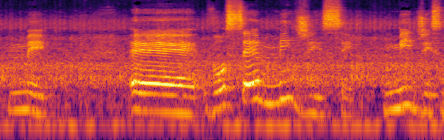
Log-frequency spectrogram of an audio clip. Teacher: Me é uma sílaba, é uma palavra de uma sílaba só, mas que ela tem um som mais fraquinho, então ela é uma sílaba átona, né? Ma tem um som forte, até acentuada, inclusive.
